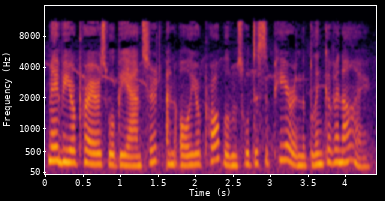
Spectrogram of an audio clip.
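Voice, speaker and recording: A woman playing a teasing, serene fox shrine maiden in a video game, with a coy, unhurried manner. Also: a little high, slight background noise, natural voice. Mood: calm, knowing.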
